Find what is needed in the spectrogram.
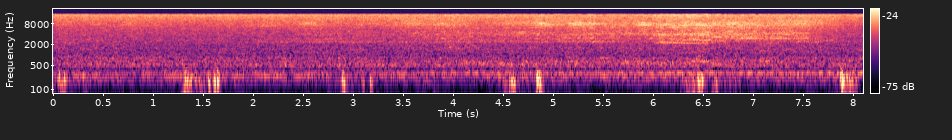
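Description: Near silence: quiet room tone with a faint steady hum and a few soft, short bumps.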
